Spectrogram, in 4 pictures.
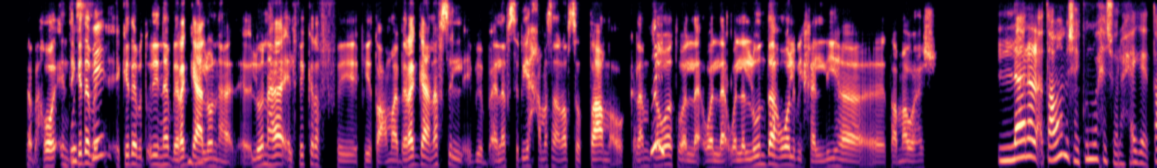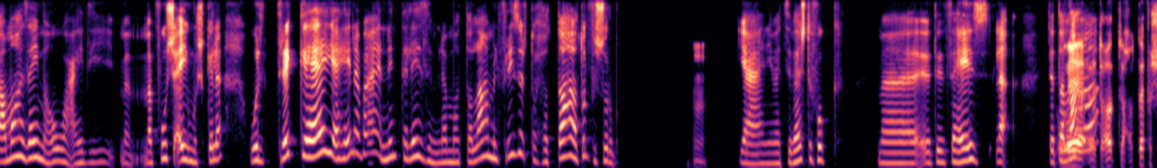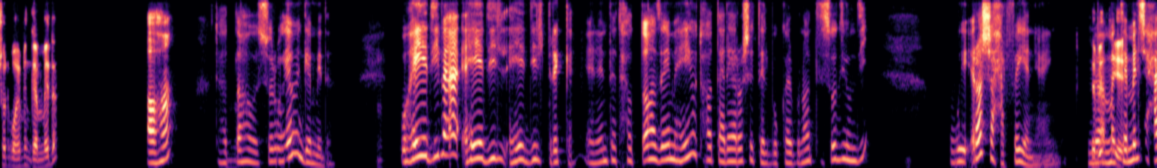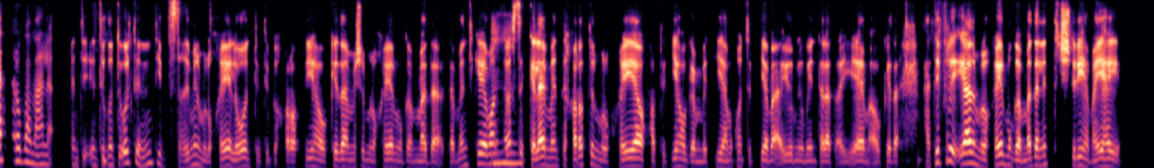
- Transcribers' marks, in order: in English: "والتريكاية"; tapping; in English: "الترِكَّة"; chuckle
- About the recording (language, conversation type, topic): Arabic, podcast, إزاي بتجهّز وجبة بسيطة بسرعة لما تكون مستعجل؟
